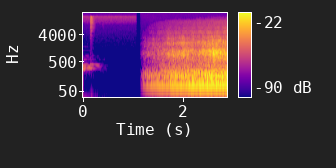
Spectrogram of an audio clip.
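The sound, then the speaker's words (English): After a moment of silence, the heavy droning roar of a large silver propeller transport plane swells in and holds steady as it descends on 14 June 1934, banking over the Adriatic and coming in low toward Venice, a loud, throbbing engine rumble with a broad wash of air noise. “A large silver transport plane descends from an azure sky.”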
